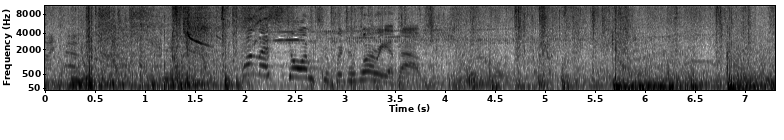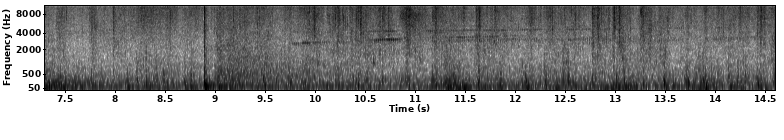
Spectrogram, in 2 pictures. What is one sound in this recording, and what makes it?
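Footsteps crunch quickly over a forest floor.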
